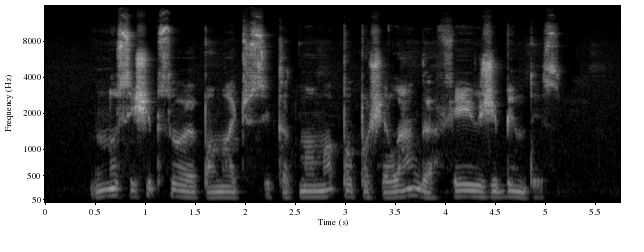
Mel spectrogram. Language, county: Lithuanian, Kaunas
